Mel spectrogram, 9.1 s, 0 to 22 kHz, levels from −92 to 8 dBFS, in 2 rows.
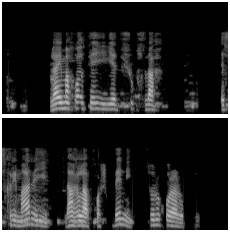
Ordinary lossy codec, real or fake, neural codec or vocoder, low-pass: Opus, 64 kbps; real; none; 7.2 kHz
